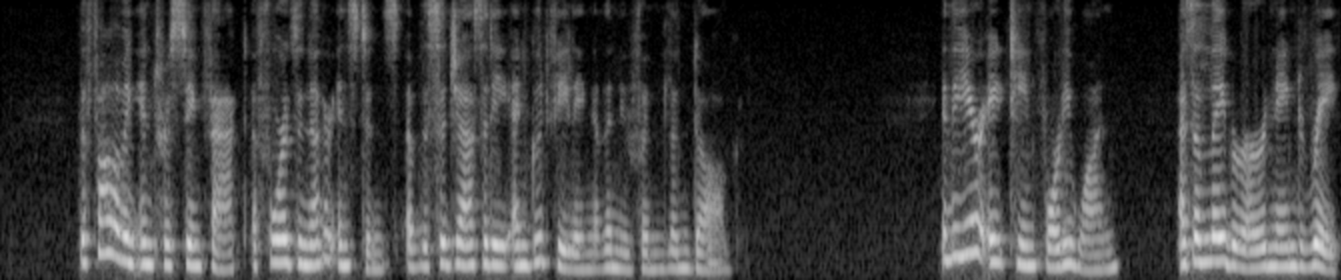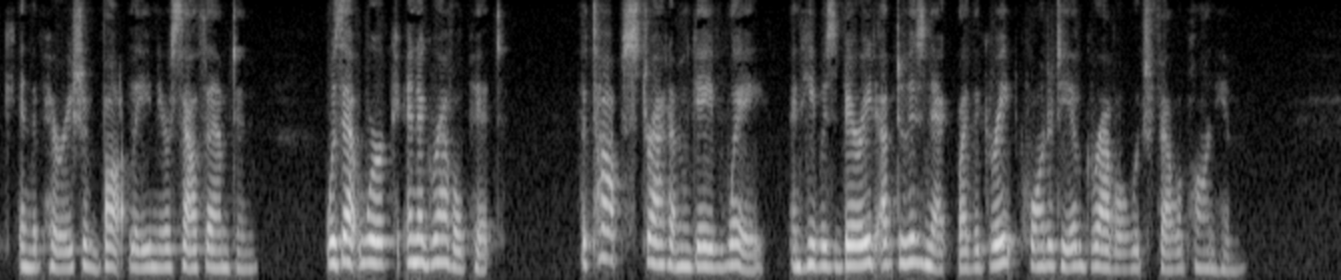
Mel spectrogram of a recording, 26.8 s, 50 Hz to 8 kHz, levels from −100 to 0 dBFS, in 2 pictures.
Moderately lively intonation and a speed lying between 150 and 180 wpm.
No: average, 3.6 semitones; average, 140 wpm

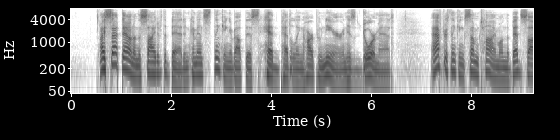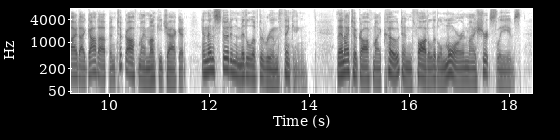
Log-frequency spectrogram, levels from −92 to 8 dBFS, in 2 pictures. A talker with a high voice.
No: low, 115 Hz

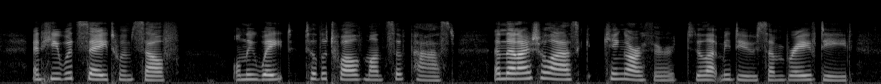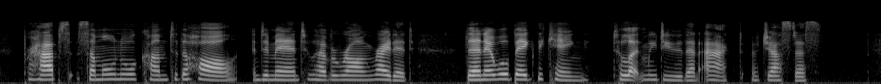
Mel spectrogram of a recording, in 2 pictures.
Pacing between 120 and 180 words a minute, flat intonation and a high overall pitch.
No: average, 195 wpm; narrow, 2.3 semitones; high, 215 Hz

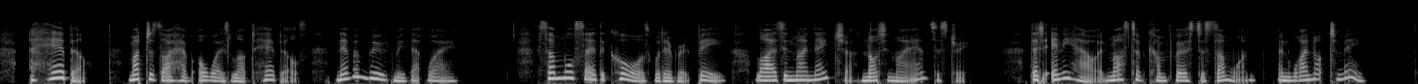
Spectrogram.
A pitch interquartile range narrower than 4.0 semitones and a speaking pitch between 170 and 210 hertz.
No: average, 5.2 semitones; high, 190 Hz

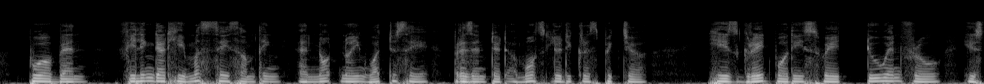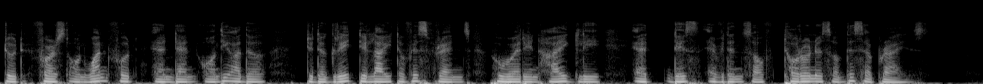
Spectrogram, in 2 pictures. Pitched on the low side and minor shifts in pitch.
Yes: low, 125 Hz; narrow, 2.1 semitones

